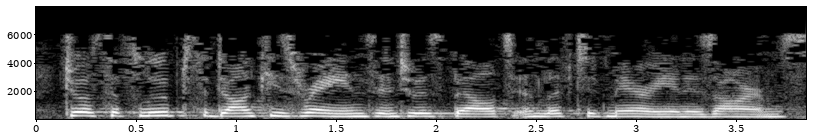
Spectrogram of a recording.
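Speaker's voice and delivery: usual speaking voice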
